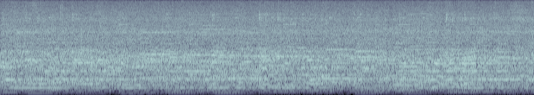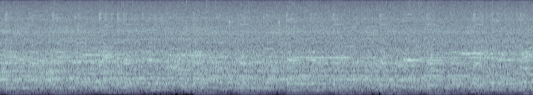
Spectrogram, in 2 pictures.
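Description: Slot machine playing its free-games bonus music and win tones, steady throughout, over a background of casino chatter.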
